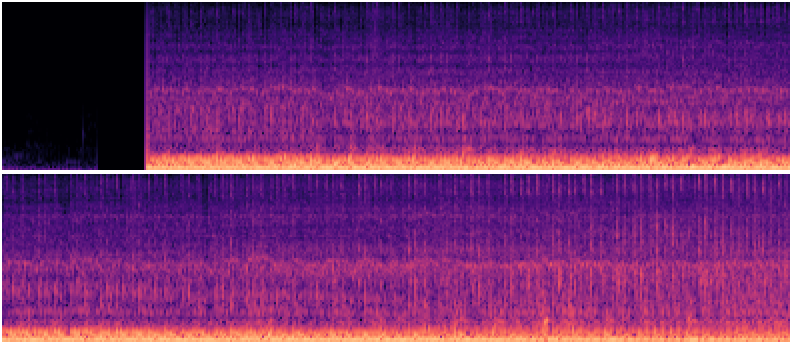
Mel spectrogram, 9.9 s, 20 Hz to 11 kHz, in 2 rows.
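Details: Indian Scout Bobber after installing Freedom Performance Combat 2-into-1 exhaust: deep, even V-twin idle thumping about four beats a second, steady and smooth throughout; healthy normal idle.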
